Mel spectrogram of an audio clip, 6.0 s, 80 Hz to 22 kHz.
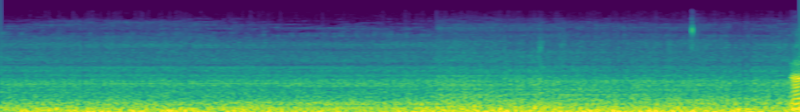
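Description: Husqvarna Svartpilen 401's single-cylinder engine running steadily while riding at road speed, under heavy wind noise on the microphone.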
